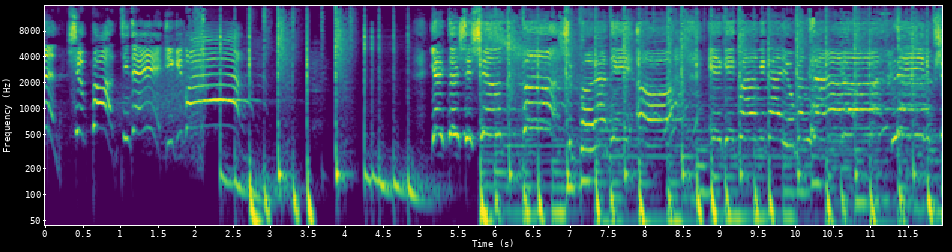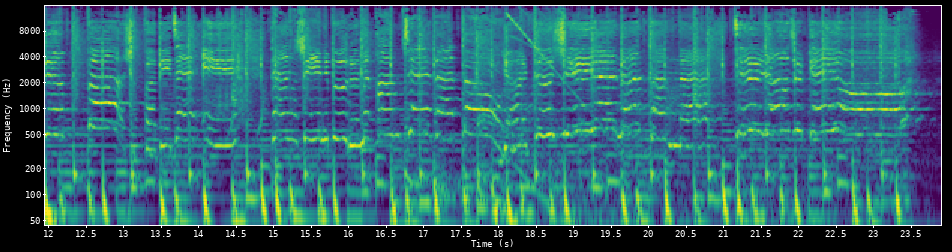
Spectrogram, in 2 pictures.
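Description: A hip-hop track with rapped vocals over a steady, punchy beat; a sparse few-second intro gives way to a loud, dense full mix that keeps going.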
